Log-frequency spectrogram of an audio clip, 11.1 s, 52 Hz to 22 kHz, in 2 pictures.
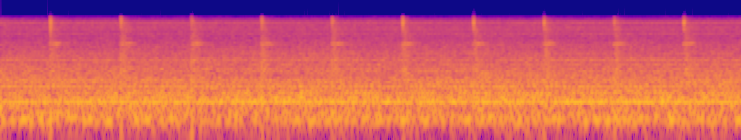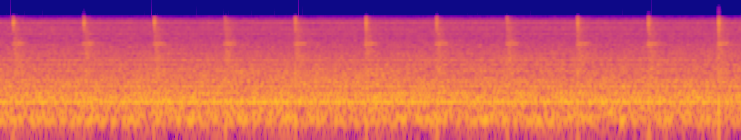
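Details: Steady sharp snapping clicks about two per second over constant machine hum: Q-switched Candela Tri-Vantage laser pulses (755 nm alexandrite) treating a tattoo after topical anesthetic cream.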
